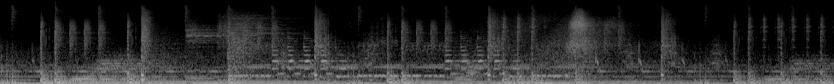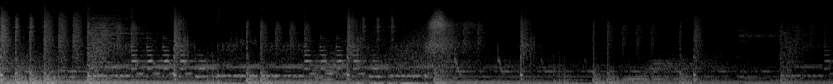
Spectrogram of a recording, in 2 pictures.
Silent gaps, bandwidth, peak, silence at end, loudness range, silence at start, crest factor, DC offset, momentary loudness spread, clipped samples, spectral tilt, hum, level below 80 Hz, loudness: none; 17 kHz; -14 dBFS; 0 s; 12 LU; 0 s; 18 dB; under 0.1%; 17 LU; under 0.1%; -4.5 dB/octave; none; -36 dBFS; -33 LUFS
